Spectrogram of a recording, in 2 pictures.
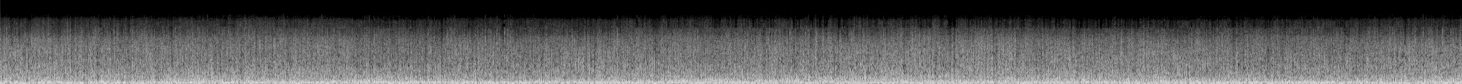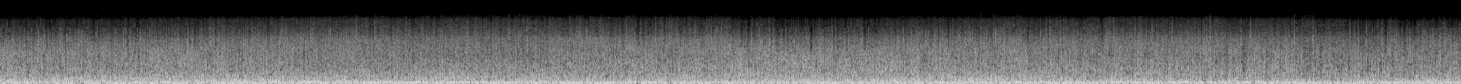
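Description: Motorcycle cruising at road speed: a steady, loud low rumble of wind on the mounted camera's microphone, with the engine and tyre noise beneath it.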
